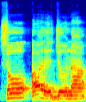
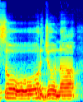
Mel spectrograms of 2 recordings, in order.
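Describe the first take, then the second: First: A separate 'a' sound starts the second word. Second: The words join with no separate 'a' sound. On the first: The speaker calls it wrong. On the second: The speaker calls it right.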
